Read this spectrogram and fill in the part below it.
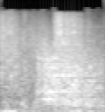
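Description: A musket volley in Assassin's Creed III during a barricade battle gives a dense, loud, rumbling burst of gunfire that fills the whole moment, with no speech.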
